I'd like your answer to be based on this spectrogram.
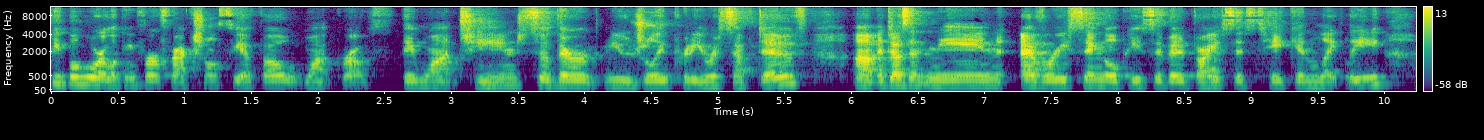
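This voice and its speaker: A woman with an American accent speaks at a moderate pace in a medium pitch. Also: ordinary pitch variation, hardly any pauses. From US Northeast. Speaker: fractional CFO. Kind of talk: podcast interview. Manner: direct, assertive.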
